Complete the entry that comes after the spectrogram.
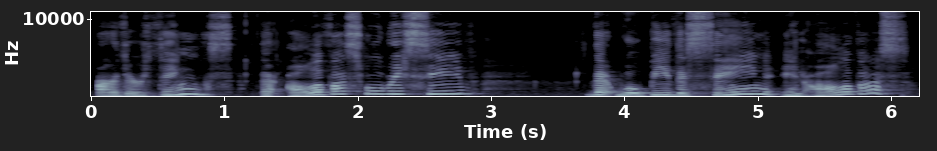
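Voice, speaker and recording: Woman reader as pondering follower, bright, lifted pitch. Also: very animated, takes it slowly, full character voice. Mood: curious. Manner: pondering, searching. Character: Mary, thoughtful, wondering younger woman follower. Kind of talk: audiobook character dialogue.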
